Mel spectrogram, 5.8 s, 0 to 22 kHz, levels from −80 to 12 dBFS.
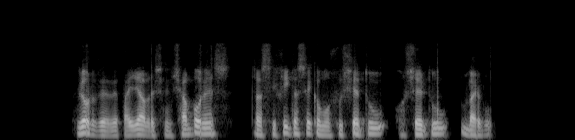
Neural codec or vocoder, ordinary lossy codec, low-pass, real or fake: codec, 16 kHz, 2 kbps, FunCodec, trained on Chinese and English, 25 frames a second; Opus, 24 kbps; 7.2 kHz; fake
